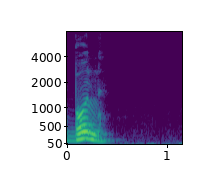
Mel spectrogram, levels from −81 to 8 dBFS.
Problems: background sounds at intervals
